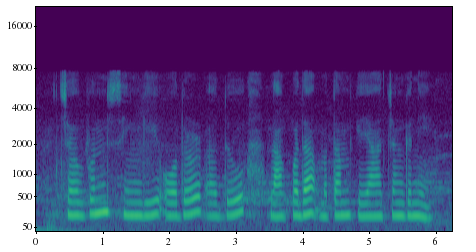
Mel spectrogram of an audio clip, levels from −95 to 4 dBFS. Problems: low volume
